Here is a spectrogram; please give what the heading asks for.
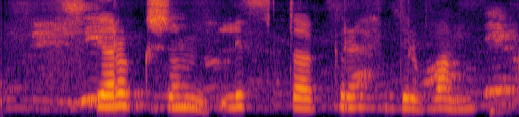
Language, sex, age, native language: Icelandic, male, 9, Icelandic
